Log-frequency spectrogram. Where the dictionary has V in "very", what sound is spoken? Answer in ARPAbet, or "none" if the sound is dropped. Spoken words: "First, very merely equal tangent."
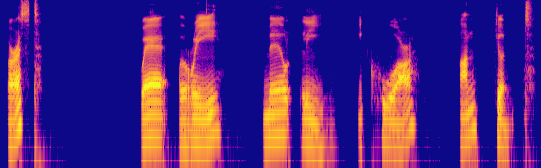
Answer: W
